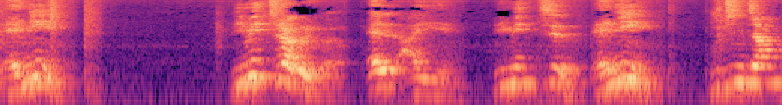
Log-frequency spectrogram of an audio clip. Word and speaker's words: lim: n이 있는데 그 n이 리미트라고 읽어요.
